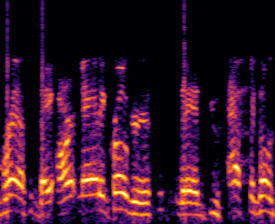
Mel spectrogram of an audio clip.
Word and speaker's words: Kroger: First, there's no S in Kroger. Secondly, I believe I said it right. You put an S on there, and There is Kroger. It's Kroger, and it vexed me.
